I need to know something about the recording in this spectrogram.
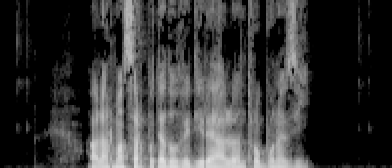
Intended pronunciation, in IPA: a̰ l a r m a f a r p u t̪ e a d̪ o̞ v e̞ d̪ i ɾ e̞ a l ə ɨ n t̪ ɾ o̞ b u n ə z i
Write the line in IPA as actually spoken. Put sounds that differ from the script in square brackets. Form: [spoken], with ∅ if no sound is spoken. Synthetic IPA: a̰ l a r m a [s] a r p u t̪ e a d̪ o̞ v e̞ d̪ i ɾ e̞ a l ə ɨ n t̪ ɾ o̞ b u n ə z i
